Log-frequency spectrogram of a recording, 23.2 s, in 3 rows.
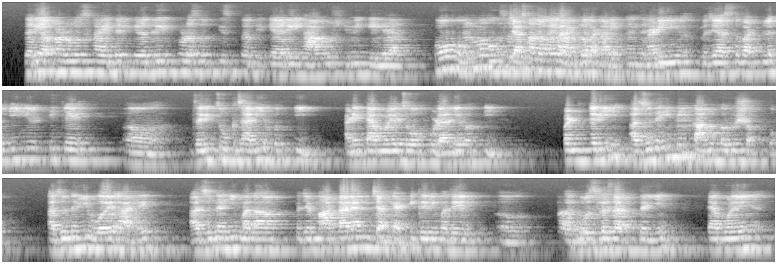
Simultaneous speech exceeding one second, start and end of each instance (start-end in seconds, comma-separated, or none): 4.6-5.9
